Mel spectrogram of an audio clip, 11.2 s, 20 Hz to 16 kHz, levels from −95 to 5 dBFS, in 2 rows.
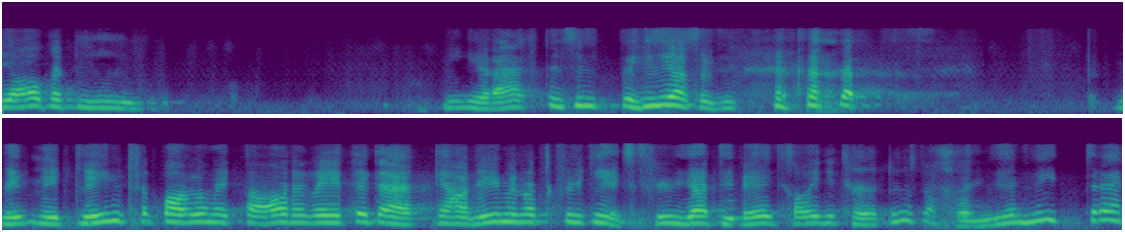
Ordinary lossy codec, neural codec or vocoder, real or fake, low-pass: none; codec, 16 kHz, 1 kbps, FreqCodec, smaller model; fake; 7.2 kHz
